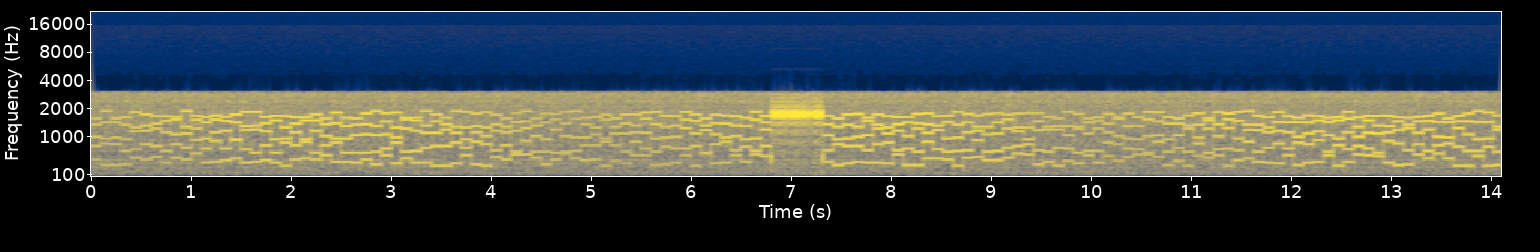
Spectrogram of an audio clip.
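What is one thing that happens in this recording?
A radio receiver plays a warbling digital signal of quickly stepping tones over faint hiss.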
